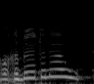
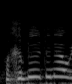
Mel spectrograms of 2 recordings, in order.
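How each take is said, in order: First: Surprised. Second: Much higher, laughing through the words; baffled laugh at what just happened; laughing disbelief. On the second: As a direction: ask it in amused shock, pitch up high. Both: Retold or imitated. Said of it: "Ik dacht echt".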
